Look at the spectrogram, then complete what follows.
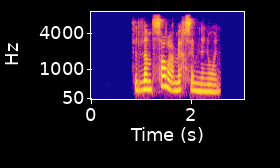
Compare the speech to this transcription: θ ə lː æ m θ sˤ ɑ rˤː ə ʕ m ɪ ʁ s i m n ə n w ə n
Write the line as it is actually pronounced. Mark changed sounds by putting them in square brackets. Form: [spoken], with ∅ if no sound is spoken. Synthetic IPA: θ ə lː æ m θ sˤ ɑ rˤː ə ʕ m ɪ [χ] s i m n ə n w ə n

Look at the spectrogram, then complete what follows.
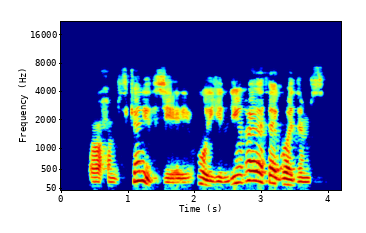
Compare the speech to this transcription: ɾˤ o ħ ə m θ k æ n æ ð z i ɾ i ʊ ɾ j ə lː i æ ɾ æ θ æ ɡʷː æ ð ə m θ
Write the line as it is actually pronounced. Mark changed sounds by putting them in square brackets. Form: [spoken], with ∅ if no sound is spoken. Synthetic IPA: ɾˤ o ħ ə m θ k æ n [i] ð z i ɾ i ʊ ɾ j ə lː i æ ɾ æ θ æ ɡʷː æ ð ə m θ

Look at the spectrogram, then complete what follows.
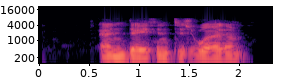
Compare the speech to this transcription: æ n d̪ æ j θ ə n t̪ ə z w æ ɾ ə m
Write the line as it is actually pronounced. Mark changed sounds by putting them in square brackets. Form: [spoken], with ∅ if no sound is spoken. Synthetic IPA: æ n d̪ æ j θ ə n t̪ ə z w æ ɾ ə m

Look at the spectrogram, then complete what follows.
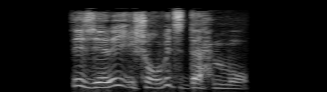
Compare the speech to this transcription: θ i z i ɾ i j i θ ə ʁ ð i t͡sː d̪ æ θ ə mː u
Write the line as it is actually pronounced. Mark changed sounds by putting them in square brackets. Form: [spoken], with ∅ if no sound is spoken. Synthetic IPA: θ i z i ɾ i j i [ʃ] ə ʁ [v] i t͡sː d̪ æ [ħ] ə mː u

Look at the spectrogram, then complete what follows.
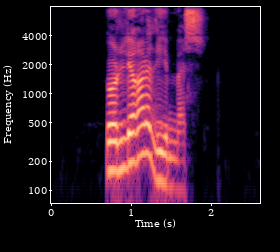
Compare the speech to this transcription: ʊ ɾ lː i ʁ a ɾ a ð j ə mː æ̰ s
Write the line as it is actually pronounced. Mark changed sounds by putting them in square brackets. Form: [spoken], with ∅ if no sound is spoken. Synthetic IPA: ʊ ɾ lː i ʁ a ɾ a ð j ə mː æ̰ s

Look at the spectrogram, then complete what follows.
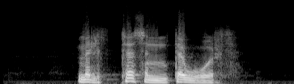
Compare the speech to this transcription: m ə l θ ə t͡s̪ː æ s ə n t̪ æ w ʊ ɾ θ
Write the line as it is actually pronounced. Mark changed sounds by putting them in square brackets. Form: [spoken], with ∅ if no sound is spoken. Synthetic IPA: m ə l θ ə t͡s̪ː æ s ə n t̪ æ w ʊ ɾ θ

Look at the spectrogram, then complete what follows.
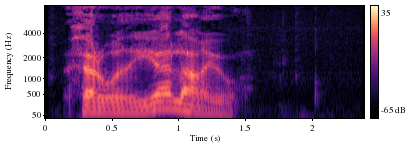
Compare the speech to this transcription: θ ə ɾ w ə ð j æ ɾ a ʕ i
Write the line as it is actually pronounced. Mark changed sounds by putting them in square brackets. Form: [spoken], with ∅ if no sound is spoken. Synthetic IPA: θ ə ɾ w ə ð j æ [l] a [ʁ] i

